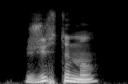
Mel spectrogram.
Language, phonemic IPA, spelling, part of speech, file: French, /ʒys.tə.mɑ̃/, justement, adverb, Fr-justement.ogg
- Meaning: 1. precisely, exactly; accurately 2. just (moments ago, recently), just then 3. actually, at that very moment 4. rightly, justly; fairly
